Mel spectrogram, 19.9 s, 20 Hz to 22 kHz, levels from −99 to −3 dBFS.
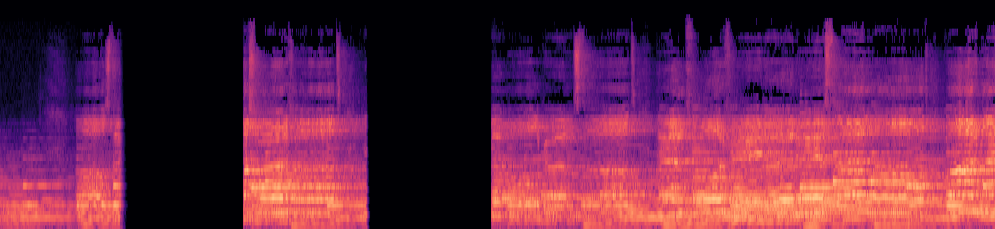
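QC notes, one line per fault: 2.40–4.88 s, long network dropout: the sound carries on briefly as a fading buzz or hiss, then goes silent for about 2.35 s and returns later with roughly 2.5 s missing. This is likely a stall in packet delivery that the receiver masks with concealment.
7.33–9.84 s, long network dropout: the same fading buzz or hiss gives way to about 2.45 s of silence, and the audio resumes with 2.5 s lost. The cause is likely another interruption in the stream, with the gap filled rather than recovered.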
